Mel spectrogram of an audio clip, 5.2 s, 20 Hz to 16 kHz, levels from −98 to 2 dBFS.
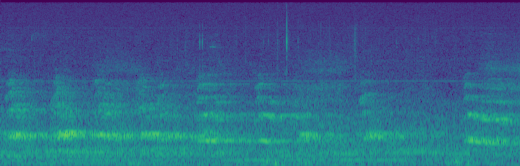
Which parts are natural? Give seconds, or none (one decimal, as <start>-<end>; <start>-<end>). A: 0.0-5.2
